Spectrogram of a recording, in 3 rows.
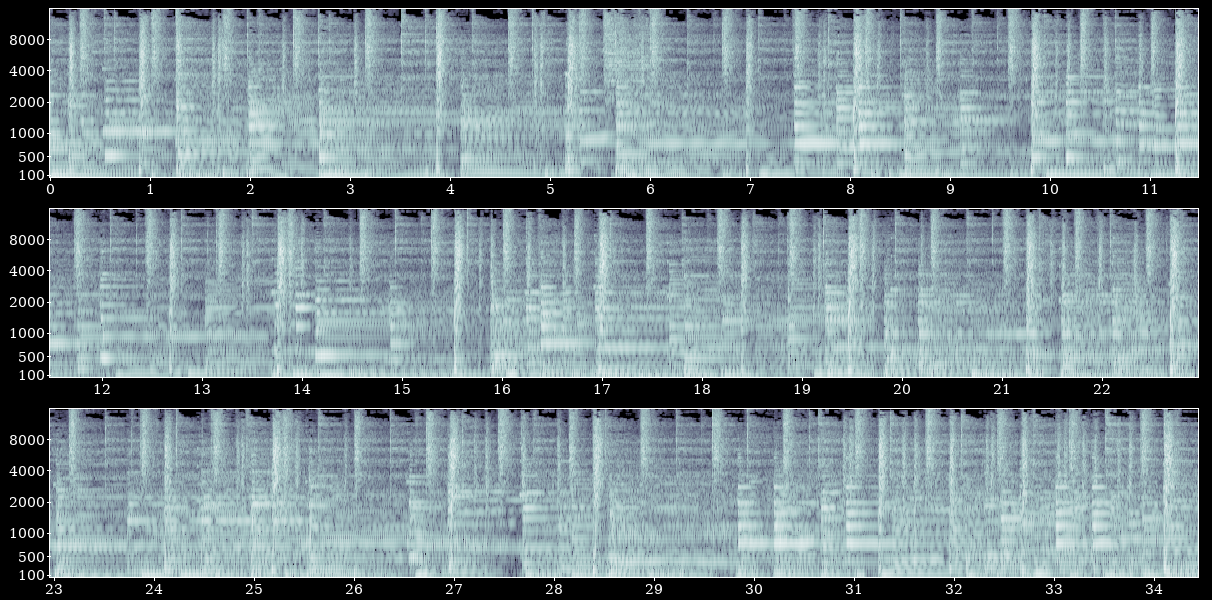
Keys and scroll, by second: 0.7 ctrl+t, 2.8 F4, 5.6 F4, 9.4 F4, 10.6 2, 10.7 F4, 11.0 F4, 14.7 ctrl+r, 15.5 ctrl+r, 16.1 ctrl+r, 16.7 ctrl+c, 18.9 2, 19.7 F4, 21.6 F4, 22.6 2, 23.0 ctrl+r, 23.2 ctrl+c, 25.1 2, 25.8 F4, 27.1 F4, 28.7 2, 28.8 F4, 34.2 F4.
